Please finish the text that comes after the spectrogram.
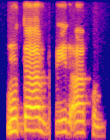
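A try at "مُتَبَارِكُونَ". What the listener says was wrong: না, মুতাবা, না, বায়ে জবর থাকবে, রয়ে জের হয়ে যাবে। মুতাবারিকুন। মুতাবারিকুন। হ্যাঁ, মুতাবারিকুন। মুতাবারিকুন। হ্যাঁ, এভাবে মুতাবারিকু।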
